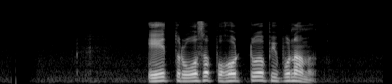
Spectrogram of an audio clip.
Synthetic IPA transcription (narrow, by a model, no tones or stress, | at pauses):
eːt̪ɾoːs̬əpoɦoʈːuʋəpipunamə̰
